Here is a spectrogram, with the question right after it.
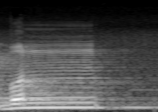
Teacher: آپ کو اتنی دیر ناک سے آواز نکالنی ضروری ہے کہ جس میں غننے کی نون کی آواز پیدا ہو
